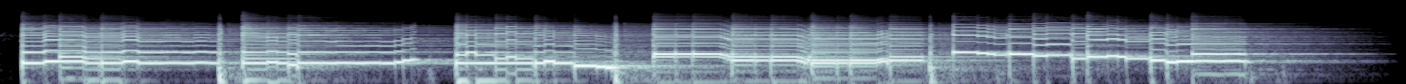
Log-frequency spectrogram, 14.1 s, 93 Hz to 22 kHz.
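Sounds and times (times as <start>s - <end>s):
guitar pattern: 0.2s - 13.7s.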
